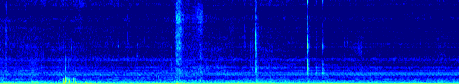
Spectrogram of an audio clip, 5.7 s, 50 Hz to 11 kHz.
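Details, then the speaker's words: Trane package heat pump on no-heat call, 240 V confirmed at blower: only steady low electrical hum, no fan whoosh or airflow, handling clicks; blower and condenser fans not running, suspected bad fan motor, possibly capacitor. "Getting 240 to our blower, but now it sounds like our condenser fan motor's not running either."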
